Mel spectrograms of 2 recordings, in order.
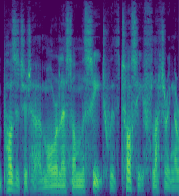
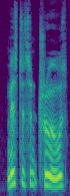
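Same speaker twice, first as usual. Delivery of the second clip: high, loud, urgent orders; butler taking charge; 12 semitones higher, 9 dB louder than usual. Acted. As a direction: give brisk orders around the patient.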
